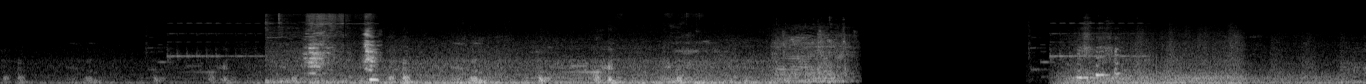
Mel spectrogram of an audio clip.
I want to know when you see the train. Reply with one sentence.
You can hear the train from 0.0 to 8.6 s and from 10.5 to 13.6 s.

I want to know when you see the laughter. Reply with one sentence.
You can hear the laughter from 2.6 to 3.8 s and from 10.8 to 11.2 s.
